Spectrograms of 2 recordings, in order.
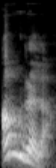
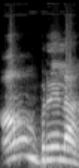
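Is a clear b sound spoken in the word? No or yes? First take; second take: no; yes. First: No b sound is pronounced in the word. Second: A b sound is pronounced in the word. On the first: The speaker calls it right. "বি উচ্চারণ হয় না" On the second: The speaker calls it wrong. "আমব্রেলা না, বি উচ্চারণ হয় না"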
